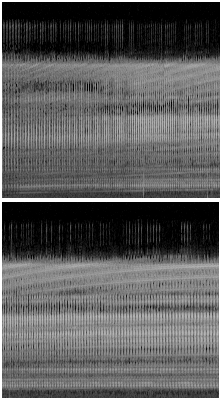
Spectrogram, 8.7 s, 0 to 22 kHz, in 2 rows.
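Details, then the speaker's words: 2008 Hitachi Ultrastar 1TB hard drive spins up with a rising tone, then settles into a rough, buzzy high-pitched hum. Diagnosed as a spindle bearing problem, so it cannot work properly; data is recovered by opening the drive. "I co my tu mamy problemy z łożyskiem na pewno"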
